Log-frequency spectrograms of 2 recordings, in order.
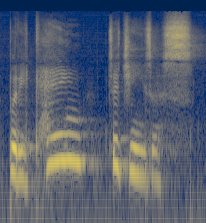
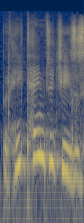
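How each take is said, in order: First: Slowed down, leaning on came; slow emphatic repeat. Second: Said in the usual way. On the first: Acted. Preacher repeating the swindler's turn, slow and emphatic. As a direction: draw it out, weighty and deliberate.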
